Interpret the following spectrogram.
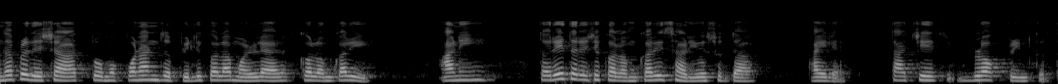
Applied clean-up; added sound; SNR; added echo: none; none; none; none.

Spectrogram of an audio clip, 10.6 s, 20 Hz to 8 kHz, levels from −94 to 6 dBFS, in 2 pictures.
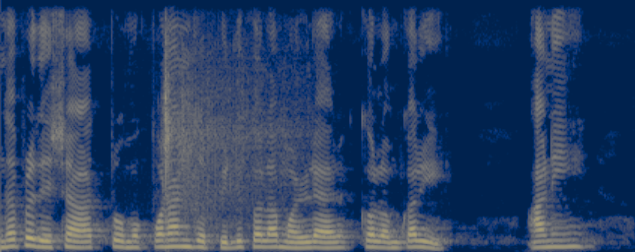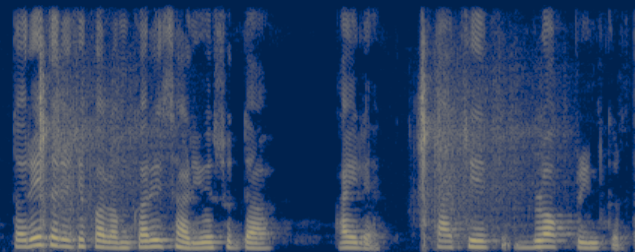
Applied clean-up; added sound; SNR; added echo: none; Fire; 13 dB; none.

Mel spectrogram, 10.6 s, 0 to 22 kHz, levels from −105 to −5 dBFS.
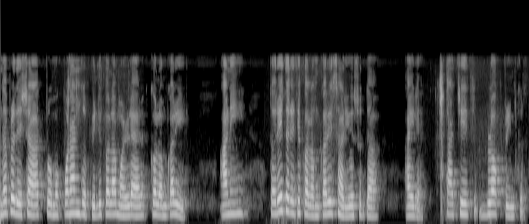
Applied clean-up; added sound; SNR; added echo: neural mask model Resemble Enhance denoiser.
